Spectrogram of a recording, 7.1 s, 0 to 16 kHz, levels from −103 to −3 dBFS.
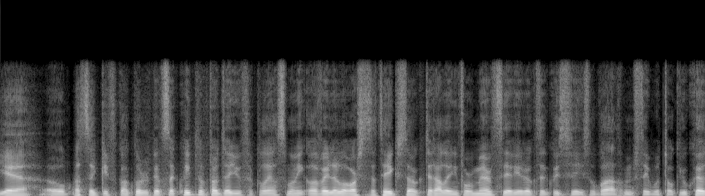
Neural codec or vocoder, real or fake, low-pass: codec, 16 kHz in and 24 kHz out, 0.4 kbps, LongCat-Audio-Codec, four codebook decoder; fake; 10.8 kHz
